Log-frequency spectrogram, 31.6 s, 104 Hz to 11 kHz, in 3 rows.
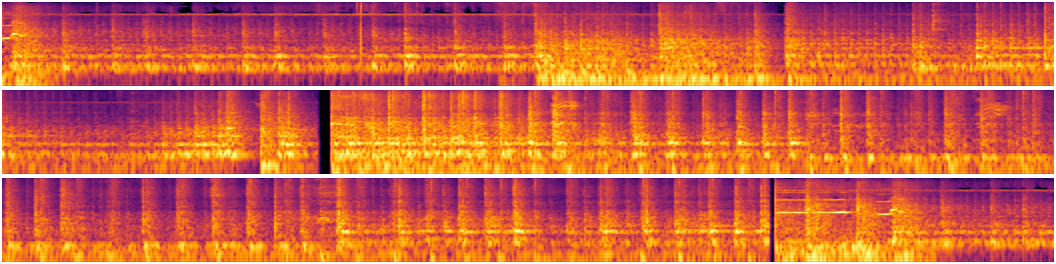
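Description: Japanese taiko drum ensemble playing a dense, driving rhythm on barrel drums and a large drum. The sound cuts out for an instant about 14 s in, then the drumming carries on.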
